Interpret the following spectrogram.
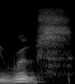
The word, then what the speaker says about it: Rus: of Sweden these Vikings were known as the Roose that's spelled r USU they explored and settled along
